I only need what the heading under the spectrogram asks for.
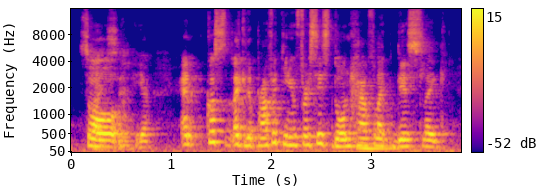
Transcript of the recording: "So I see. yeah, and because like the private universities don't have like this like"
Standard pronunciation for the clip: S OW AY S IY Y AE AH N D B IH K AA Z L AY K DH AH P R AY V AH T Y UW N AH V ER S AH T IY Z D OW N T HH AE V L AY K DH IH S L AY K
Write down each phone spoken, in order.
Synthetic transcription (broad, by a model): S OW Y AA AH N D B K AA S L AY K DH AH P R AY F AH T Y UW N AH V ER S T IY S D OW N T HH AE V L AY K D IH S L AY K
